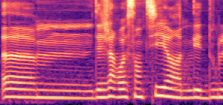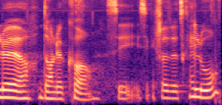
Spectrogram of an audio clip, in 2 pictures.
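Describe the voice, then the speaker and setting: A woman therapist, a guest on a talk show, explaining her work calmly with some hesitant fillers. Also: sits low, slow, clear, resonant tone. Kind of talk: interview answers.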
